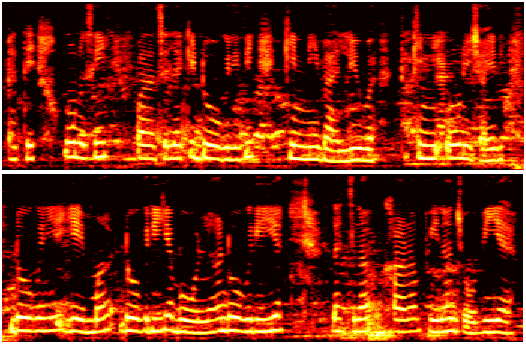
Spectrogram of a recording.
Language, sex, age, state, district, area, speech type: Dogri, female, 18-30, Jammu and Kashmir, Reasi, rural, spontaneous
